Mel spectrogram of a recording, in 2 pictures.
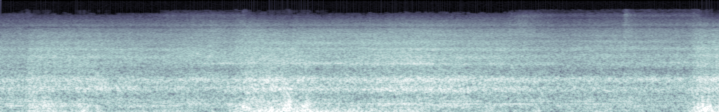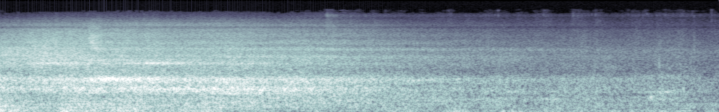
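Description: A train passing, with a steady hum of tones at first, louder surges about three and seven seconds in, then slowly fading away.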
